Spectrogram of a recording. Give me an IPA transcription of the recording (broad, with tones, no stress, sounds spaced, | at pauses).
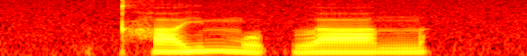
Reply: kʰ a˧˥ j m o˧˩ t̚ l a˧ n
